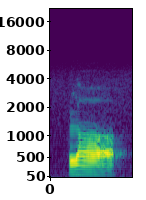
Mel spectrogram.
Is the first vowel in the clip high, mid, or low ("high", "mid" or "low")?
low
